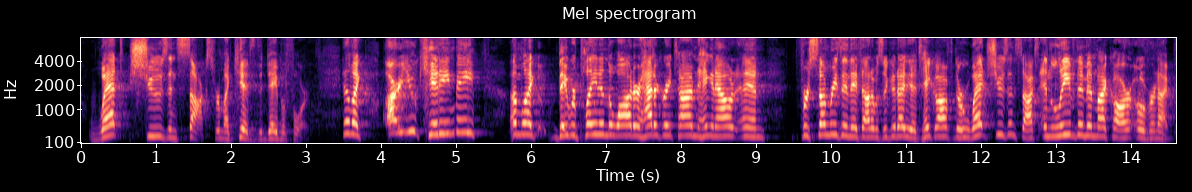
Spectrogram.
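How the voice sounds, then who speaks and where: A man in his thirties preaching a sermon, telling stories with animated swings in his voice. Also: very high voice, moderate pace. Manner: animated storytelling, voice rising when worked up. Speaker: pastor.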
